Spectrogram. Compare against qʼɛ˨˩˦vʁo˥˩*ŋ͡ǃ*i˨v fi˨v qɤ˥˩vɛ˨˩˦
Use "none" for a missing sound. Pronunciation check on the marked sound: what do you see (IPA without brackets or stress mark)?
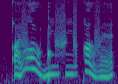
ŋ͡ǃ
